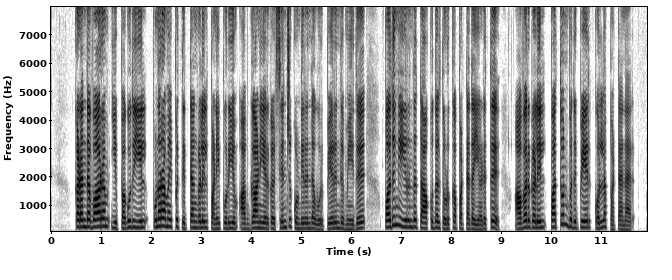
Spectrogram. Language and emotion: Tamil, neutral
